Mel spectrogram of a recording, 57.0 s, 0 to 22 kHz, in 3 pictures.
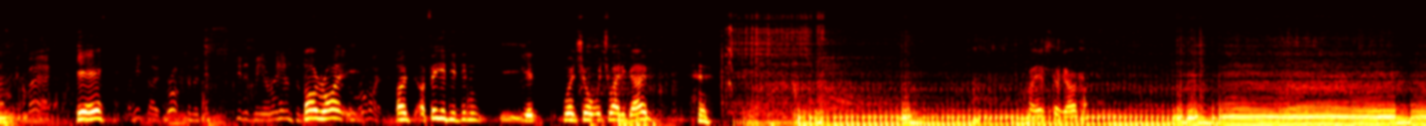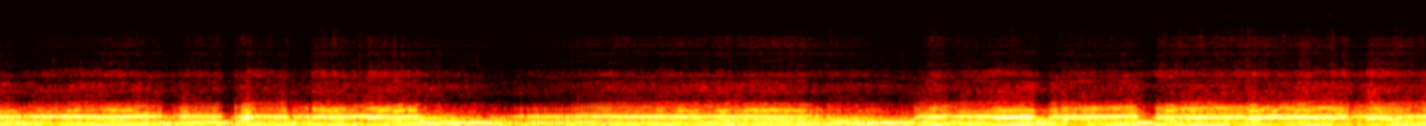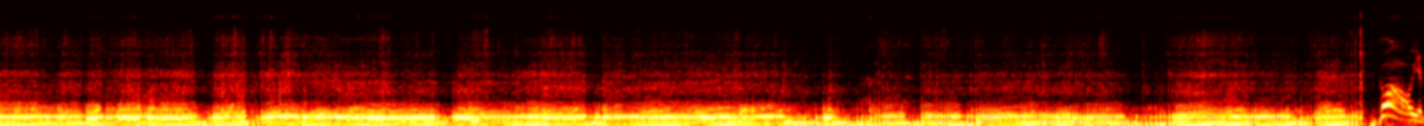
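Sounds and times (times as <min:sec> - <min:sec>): dirt bike engine running: 0:09.7 - 0:57.0.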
